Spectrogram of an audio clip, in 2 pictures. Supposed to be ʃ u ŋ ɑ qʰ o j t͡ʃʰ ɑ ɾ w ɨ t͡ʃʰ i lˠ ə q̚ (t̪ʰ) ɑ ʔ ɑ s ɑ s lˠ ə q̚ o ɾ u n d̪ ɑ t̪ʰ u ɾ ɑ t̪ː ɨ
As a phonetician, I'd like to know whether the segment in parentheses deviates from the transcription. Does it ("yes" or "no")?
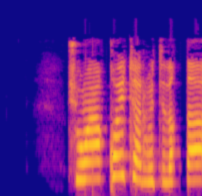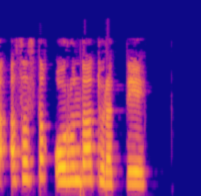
yes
